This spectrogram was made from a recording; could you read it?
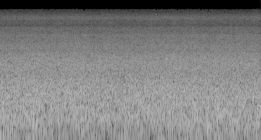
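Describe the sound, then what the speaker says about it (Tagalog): A swollen river swept along by floodwater during a typhoon, roaring as a dense, steady rush of water that stays loud and unbroken throughout. "ngayon ay napaka takas na po ng current ng tubig dahil sa baha"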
